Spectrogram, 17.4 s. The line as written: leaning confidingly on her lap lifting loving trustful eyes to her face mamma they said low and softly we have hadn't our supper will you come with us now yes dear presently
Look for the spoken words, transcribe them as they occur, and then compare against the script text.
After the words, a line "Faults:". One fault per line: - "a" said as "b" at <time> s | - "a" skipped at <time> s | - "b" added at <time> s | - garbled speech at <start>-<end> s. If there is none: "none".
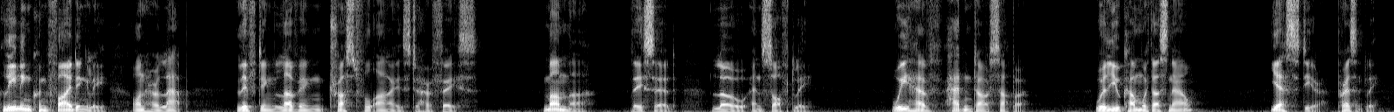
leaning confidingly on her lap lifting loving trustful eyes to her face mamma they said low and softly we have hadn't our supper will you come with us now yes dear presently
Faults:
none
